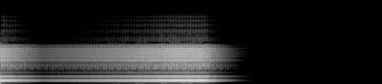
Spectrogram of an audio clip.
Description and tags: This is one of a multisapled pack.
The samples are every semitone for 2 octaves.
